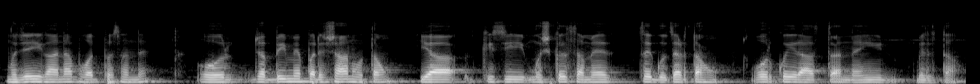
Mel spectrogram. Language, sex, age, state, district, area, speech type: Hindi, male, 60+, Madhya Pradesh, Bhopal, urban, spontaneous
